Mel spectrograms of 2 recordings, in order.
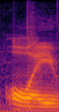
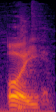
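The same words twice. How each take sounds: First: The vowel is a full, strong oi sound. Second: The vowel is a slightly weaker oi sound. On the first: The speaker calls it wrong. "It's not quite oi really" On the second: The speaker calls it right. "it's slightly less than that, it's oi"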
